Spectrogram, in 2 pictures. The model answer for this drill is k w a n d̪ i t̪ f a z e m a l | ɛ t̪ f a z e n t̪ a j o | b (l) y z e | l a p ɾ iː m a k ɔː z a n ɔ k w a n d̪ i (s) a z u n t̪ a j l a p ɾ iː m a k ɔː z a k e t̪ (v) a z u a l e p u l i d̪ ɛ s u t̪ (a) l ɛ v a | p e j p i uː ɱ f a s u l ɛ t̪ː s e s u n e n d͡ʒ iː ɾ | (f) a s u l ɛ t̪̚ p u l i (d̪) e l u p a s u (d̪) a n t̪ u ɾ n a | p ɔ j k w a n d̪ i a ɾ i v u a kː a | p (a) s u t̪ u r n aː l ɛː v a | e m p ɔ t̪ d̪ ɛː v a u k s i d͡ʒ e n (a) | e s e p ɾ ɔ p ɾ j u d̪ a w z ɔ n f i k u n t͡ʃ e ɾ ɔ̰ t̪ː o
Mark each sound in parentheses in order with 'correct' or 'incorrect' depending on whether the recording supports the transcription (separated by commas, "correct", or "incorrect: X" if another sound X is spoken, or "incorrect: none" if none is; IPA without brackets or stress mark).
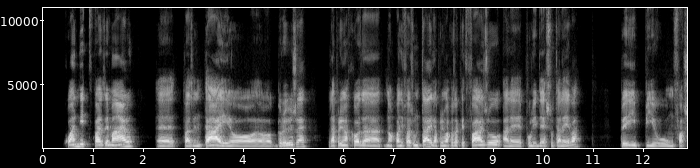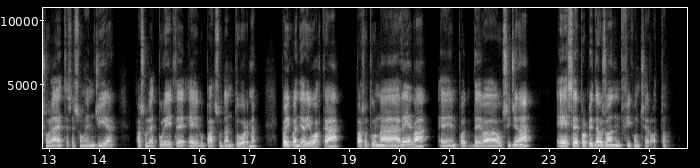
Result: incorrect: ɾ, incorrect: f, incorrect: f, correct, correct, incorrect: t̪, correct, correct, correct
